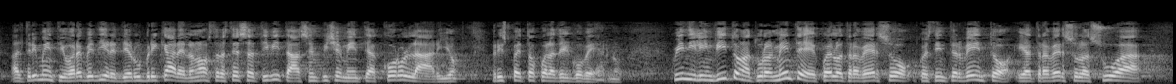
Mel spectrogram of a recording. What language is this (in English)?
Italian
